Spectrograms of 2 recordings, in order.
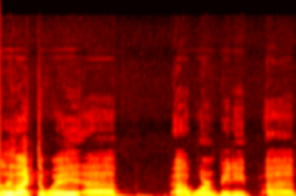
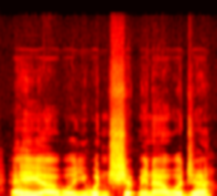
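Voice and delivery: higher, louder sly frog delivering the punchline; 5 semitones higher, 7 dB louder than usual. Retold or imitated. Frog teasing the eagle in the punchline, higher and louder. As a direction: land the zinger as the cheeky frog. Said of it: "And the frog says".

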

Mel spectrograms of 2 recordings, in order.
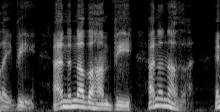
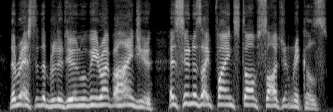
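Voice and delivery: high, urgent raised voice; calling out orders; 7 semitones higher than usual. A narrator's reading. Lieutenant promises to follow his sergeant, calling out. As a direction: keep the order high and pressing.

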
